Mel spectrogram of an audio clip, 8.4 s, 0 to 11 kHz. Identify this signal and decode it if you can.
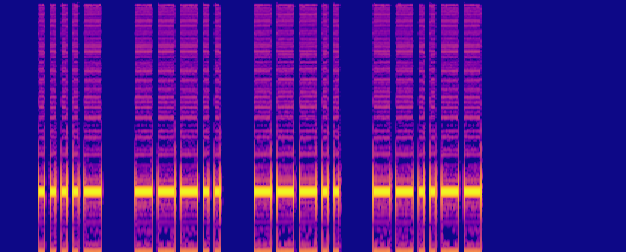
Morse code, heard as a keyed tone, about 16 wpm, spaced as for 11 wpm, 800 Hz. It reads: 488,
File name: CW Code Groups @10WPM / RSTs / Your RST's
